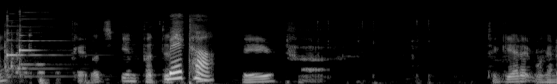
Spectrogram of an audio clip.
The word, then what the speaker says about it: बैठा: It's that one spelled with the diphthong, B-A-I. Be, more open. Ta. The retroflex, aspirate, capital T-H, long A.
